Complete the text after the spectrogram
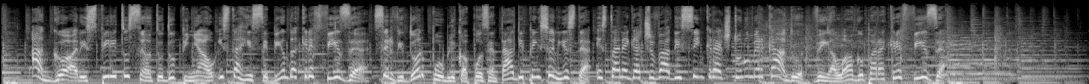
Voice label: vinheta locutor voz impacto grave vinheta abertura; Vinheta para emprestimo para servidor publico; spot chamada comercial propaganda anuncio

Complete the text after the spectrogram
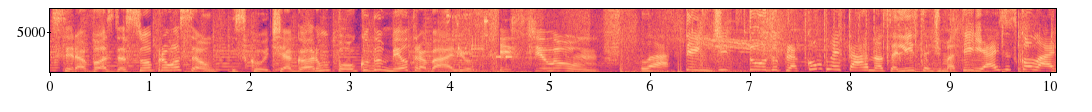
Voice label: infantil

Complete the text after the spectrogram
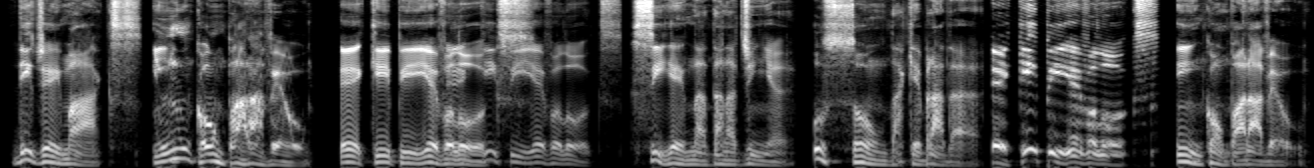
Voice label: voz do locutor vinhetas de dj

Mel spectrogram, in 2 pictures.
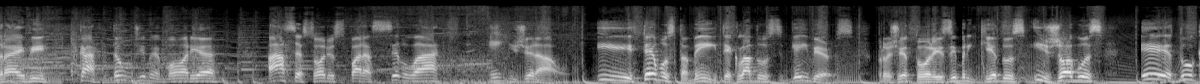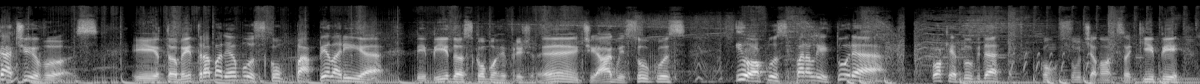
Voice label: locutor propaganda produtos utilidades

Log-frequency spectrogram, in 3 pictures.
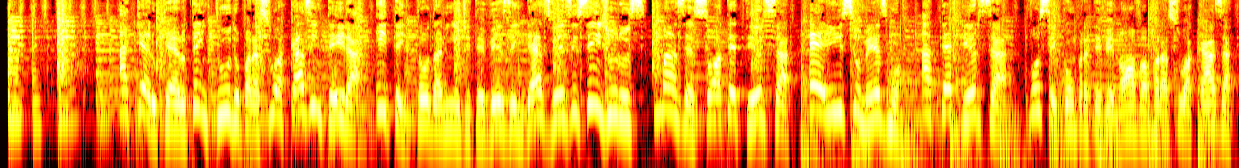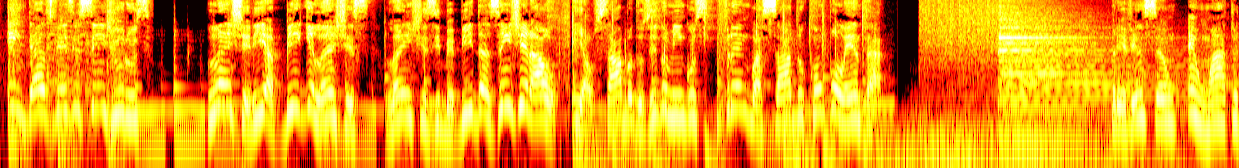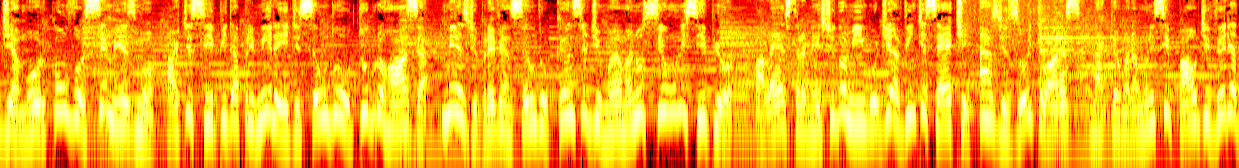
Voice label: locutor

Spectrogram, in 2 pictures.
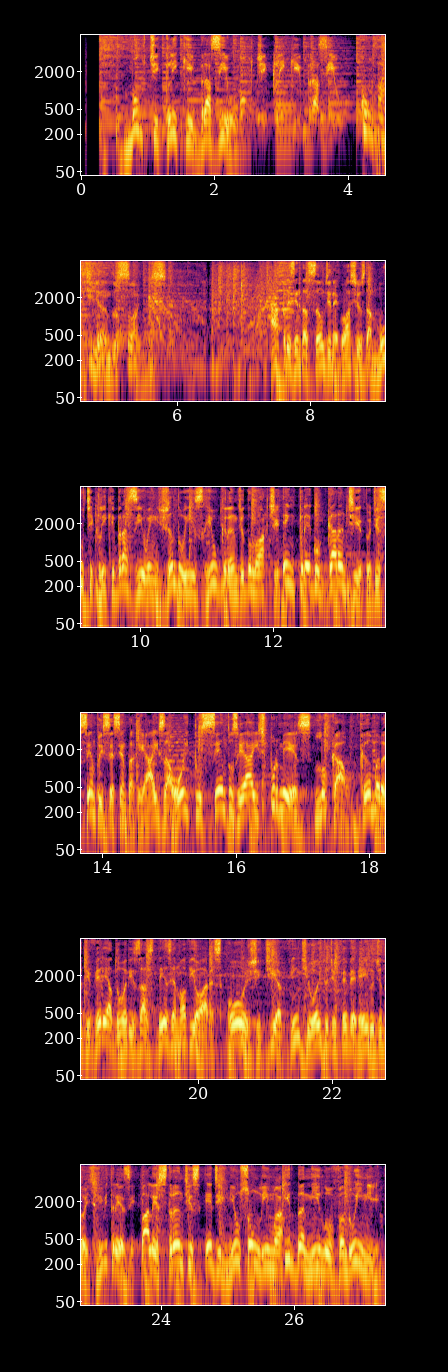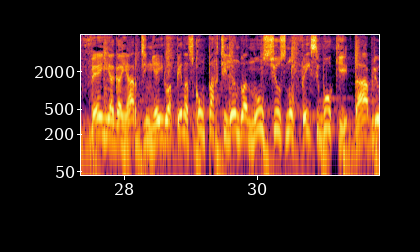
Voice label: spot; Multiclick Brasil

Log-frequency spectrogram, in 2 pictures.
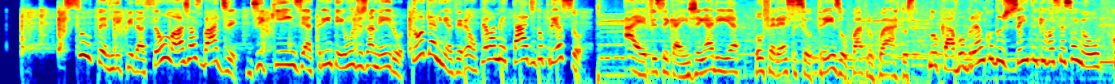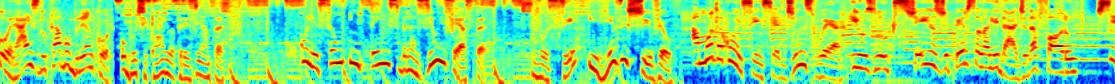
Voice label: locutora produção de offs vinhetas spots comerciais

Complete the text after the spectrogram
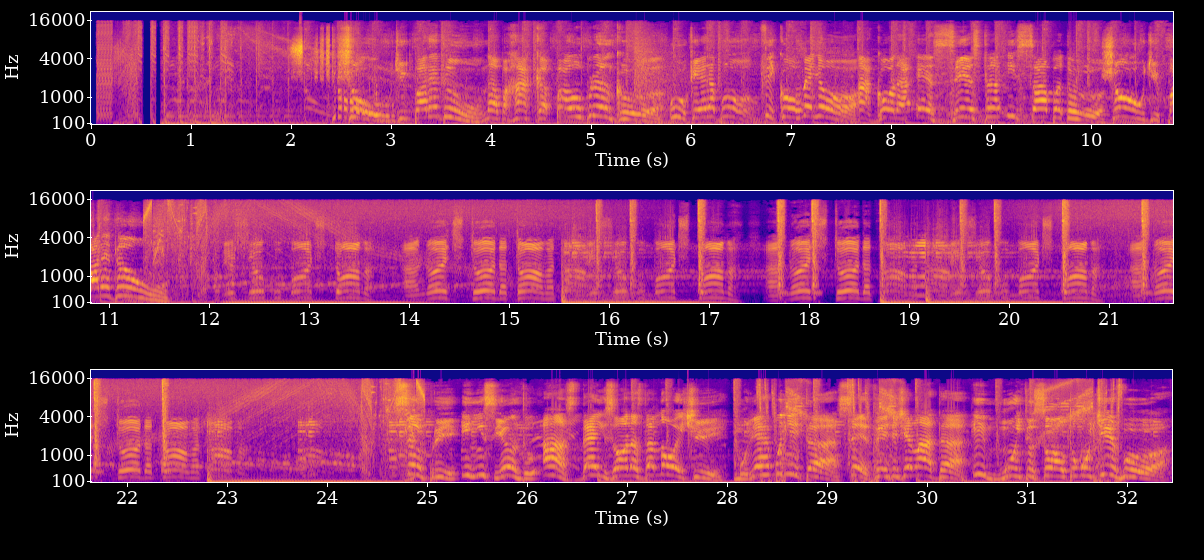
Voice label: vinheta; audio som studio producoes

